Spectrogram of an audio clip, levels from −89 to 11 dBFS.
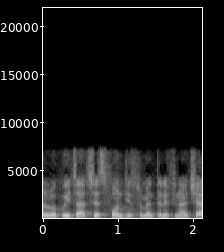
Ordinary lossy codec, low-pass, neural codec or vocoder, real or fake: Opus, 64 kbps; 7.2 kHz; codec, 24 kHz, 0.5 kbps, DualCodec; fake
